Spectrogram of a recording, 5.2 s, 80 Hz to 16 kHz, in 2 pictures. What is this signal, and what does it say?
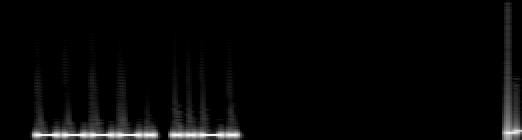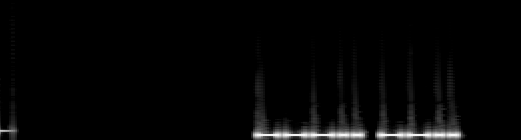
Morse code, heard as a keyed tone, about 36 wpm, 700 Hz. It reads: 9F 8Z
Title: Single-Letter Single-Number 35wpm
